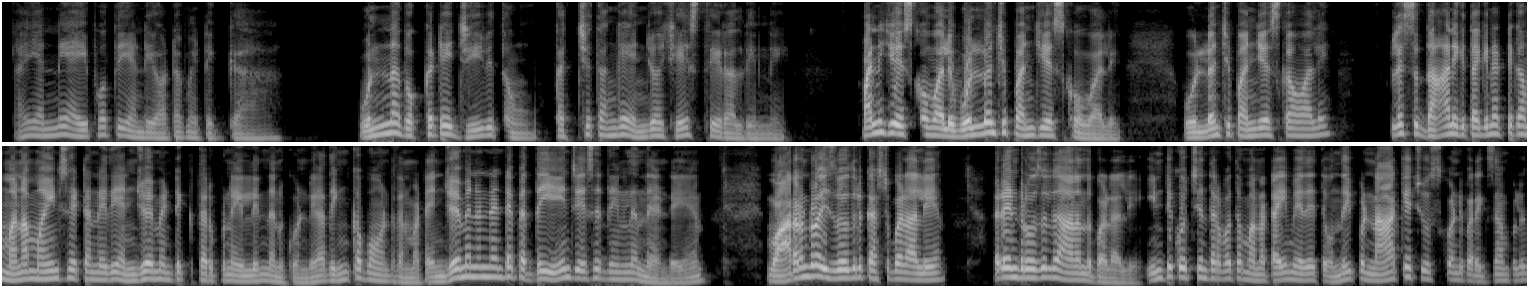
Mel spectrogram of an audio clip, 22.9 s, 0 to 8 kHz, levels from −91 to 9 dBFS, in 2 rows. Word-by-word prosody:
అయన్నీ 150 +4 -7
అయిపోతయండి 135 -5 -6
ఆటోమేటిక్‌గా. 100 -3 -11 0.9
ఉన్నది 185 +5 +1
ఒక్కటే 175 +3 0
జీవితం 140 -3 -5 0.3
ఖచ్చితంగా 160 +4 -4
ఎంజాయ్ 140 +4 -4
చేసి 145 +3 -2
తీరాలి 100 -8 -5
దీన్ని. 90 -1 -12 0.6
పని 205 - +6
జేసుకోవాలి 165 -6 +5
ఒళ్ళొంచి 210 +7 +4
పని 155 -2 +2
చేసుకోవాలి. 90 - -1 0.6
ఒళ్ళొంచి 140 +11 +2
పని 140 -1 +2
జేసుకోవాలి 150 0 0 0.5
ప్లస్సు 190 0 +3
దానికి 180 -1 +3
తగినట్టుగా 180 +2 0
మన 135 +3 +4
మైండ్‌సెట్ 170 +1 +1
అనేది 150 0 -1
ఎంజాయ్‌మెంట్‌కి 155 +4 -1
తరపున 130 -2 -3
ఎళ్ళిందనుకోండి 110 -6 -5
అదింకా 135 +8 -3
బావుంటదనమాట. 105 -9 -5
ఎంజాయ్‌మెంట్ 200 - +3
అననంటే 205 0 0
పెద్ద 175 - -1 0.2
ఏం 180 - +1
చేసేదేంలేదండి 150 - -3 0.7
వారంలో 220 +2 +7
5 175 - 0
రోజులు 195 +3 +2
కష్టబడాలి, 155 -5 +2 0.5
2 200 -1 +5
రోజులుది 190 0 +2
ఆనందపడాలి. 95 -12 -1 0.2
ఇంటికొచ్చిన 195 +1 0
తర్వాత 170 +1 -3
మన 130 - -1
టైమ్ 145 +3 +1
ఏదైతే 140 0 -3
ఉందో 135 +8 -2
ఇప్పుడు - - -4
నాకే 205 +10 +2
చూసుకోండి 155 -3 -7
ఫర్ 115 - -5
ఎగ్జాంపులు, 130 +5 -8
150 Hz, 140 wpm, -24 LUFS, 125-175 Hz, 0.9 s, వారంలో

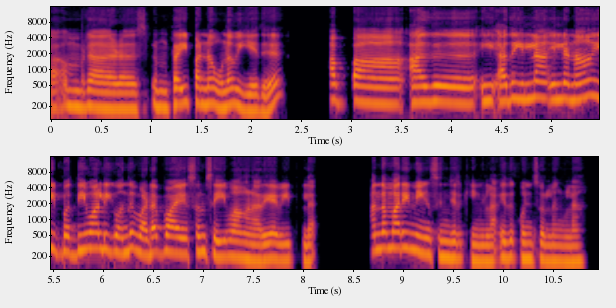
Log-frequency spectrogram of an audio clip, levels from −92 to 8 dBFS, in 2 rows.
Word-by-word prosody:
அம் 205 - -2
ர - - +3 0.5
ச - - -17 0.3
ட்ரை 220 0 +5
பண்ண 225 -2 +1
உணவு 210 +2 +1
எது? 165 +1 -1 0.6
அப்ப 255 0 -13 0.7
அது 240 +1 +2 0.5
இ - - +1
அது 265 +3 +2
இல்லா 295 +2 +4
இல்லன்னா, 270 0 +2 0.2
இப்போ 245 +1 -2
தீவாளிக்கு 270 -2 +1
வந்து 270 +5 -1
வடை 230 +2 +1
பாயசம் 235 0 0
செய்வாங்க, 195 -2 0
நெறையா 175 +2 +2
வீட்டுல. 170 -1 -5 0.6
அந்த 280 +2 +2
மாரி 290 0 +5
நீங்க 230 -3 +1
செஞ்சிருக்கீங்களா? 180 -4 -3
இது 195 - -2
கொஞ்சம் 180 0 -3
சொல்லுங்களேன். 160 -1 -4
220 Hz, 155 wpm, -21 LUFS, 180-255 Hz, 0.7 s, ட்ரை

